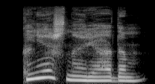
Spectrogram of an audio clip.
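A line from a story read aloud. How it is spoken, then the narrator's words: Sighing. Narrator (Russian): вздохнул Питер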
